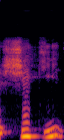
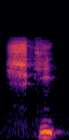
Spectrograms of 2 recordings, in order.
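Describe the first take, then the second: First: Shiki as two syllables, "shi-ki"; fully sounded I. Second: Shiki squeezed to "shki"; silent first I. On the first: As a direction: voice the first I of shiki clearly. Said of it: "no se lee shiki". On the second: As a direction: run "sh" straight into "ki" in shiki. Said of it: "sino se lee shiki". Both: Shown as a demonstration.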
